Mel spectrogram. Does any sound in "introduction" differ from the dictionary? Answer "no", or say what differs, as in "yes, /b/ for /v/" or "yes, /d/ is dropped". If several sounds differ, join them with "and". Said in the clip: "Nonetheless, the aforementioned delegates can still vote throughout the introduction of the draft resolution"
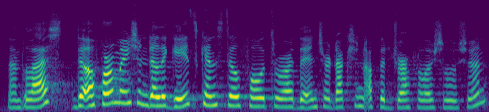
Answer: no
